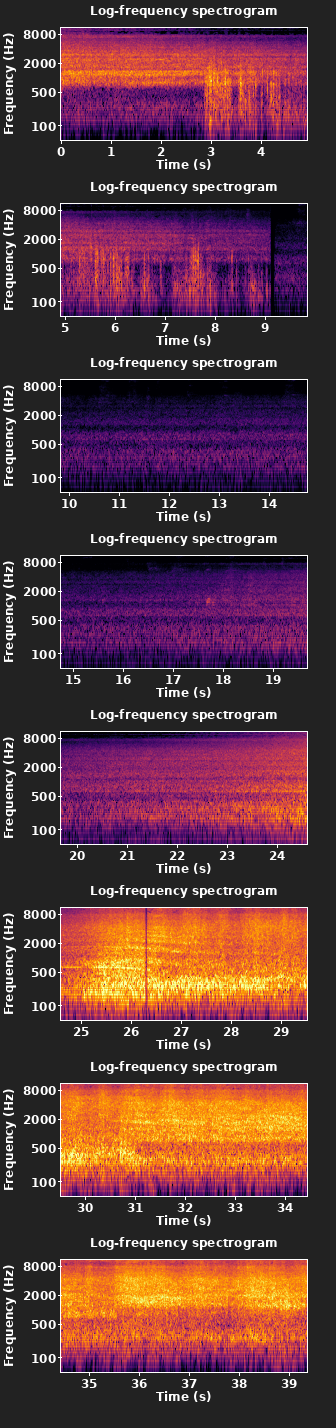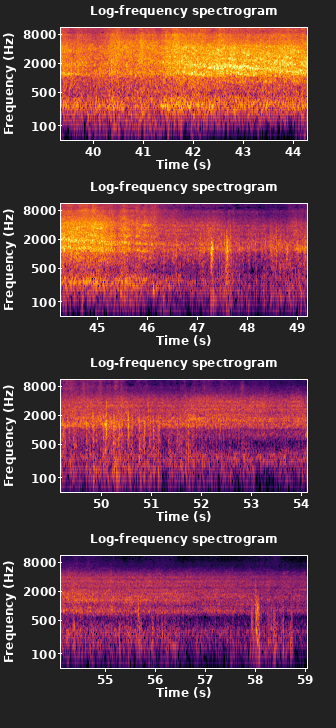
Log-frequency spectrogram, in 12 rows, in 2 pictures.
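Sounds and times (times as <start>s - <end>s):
freight train passing: 0.0s - 59.0s
wheels rattling on rail: 20.7s - 59.0s.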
